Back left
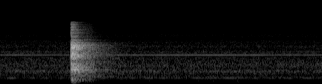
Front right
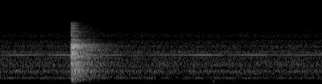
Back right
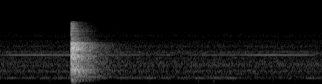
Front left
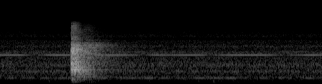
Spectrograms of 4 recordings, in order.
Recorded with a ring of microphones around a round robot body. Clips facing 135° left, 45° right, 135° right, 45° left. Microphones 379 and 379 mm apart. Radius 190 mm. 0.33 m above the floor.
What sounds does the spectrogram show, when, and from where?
0.7 s a clap: 150° right, 1.2 m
